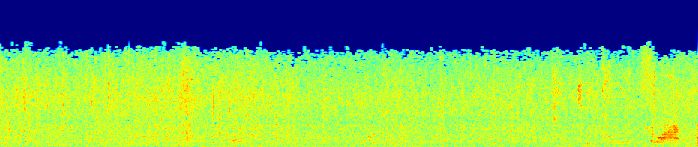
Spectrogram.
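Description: Rushing, churning water at Sprite Falls in Majayjay, Laguna: a dense, loud, steady roar of falling and bubbling water that fills the whole stretch, with no break.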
